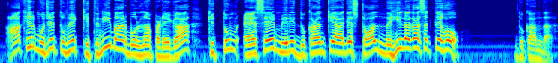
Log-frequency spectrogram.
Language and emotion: Hindi, angry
